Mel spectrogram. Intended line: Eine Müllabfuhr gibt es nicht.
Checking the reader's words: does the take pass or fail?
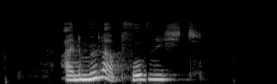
fail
